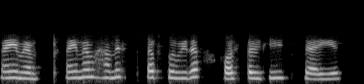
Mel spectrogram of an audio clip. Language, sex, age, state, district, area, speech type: Hindi, female, 18-30, Madhya Pradesh, Narsinghpur, rural, conversation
